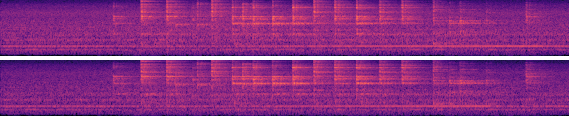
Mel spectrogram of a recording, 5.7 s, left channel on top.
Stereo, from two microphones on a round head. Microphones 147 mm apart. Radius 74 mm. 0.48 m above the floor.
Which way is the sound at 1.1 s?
5° left (ahead or behind).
